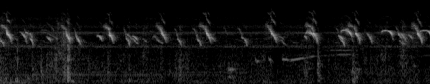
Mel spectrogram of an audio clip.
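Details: Baby chicks on a farm chirping: many overlapping high, thin peeps in quick succession, some rising and some falling, with a steady faint high hum behind them.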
